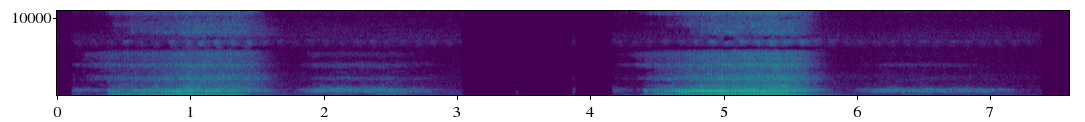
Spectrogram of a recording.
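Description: Two loud, buzzing snores, each a long in-breath followed by a softer out-breath, with a pause between: loud snoring in a sleeping child.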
